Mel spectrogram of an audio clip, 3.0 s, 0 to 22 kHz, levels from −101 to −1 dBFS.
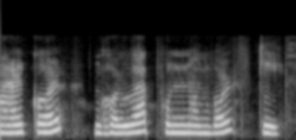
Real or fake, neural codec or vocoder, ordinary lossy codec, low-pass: fake; codec, 16 kHz, 2 kbps, FreqCodec, smaller model; none; none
